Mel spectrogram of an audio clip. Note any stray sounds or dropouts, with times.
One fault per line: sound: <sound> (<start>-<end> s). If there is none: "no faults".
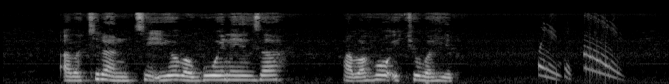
sound: chirp (5.4-6.3 s)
